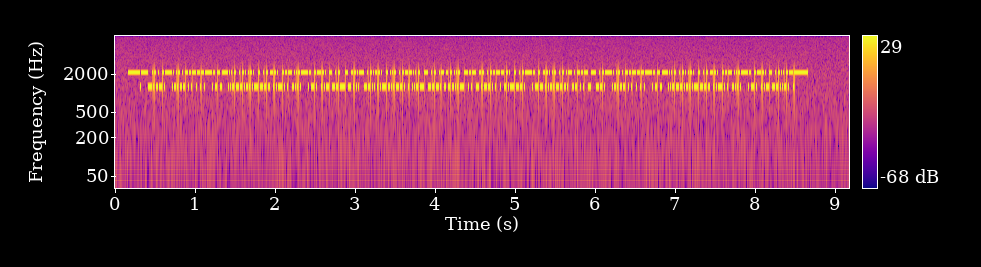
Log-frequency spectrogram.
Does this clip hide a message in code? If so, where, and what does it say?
Yes: RTTY (75 baud, 850 Hz shift) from 0.2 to 8.7 s, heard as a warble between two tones, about 1700 Hz centre. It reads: DL1WVS DE CE4AKZ TNX FER QSO HIRO, 73 AND GL. DL1WVS DE CE4AKZ SK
